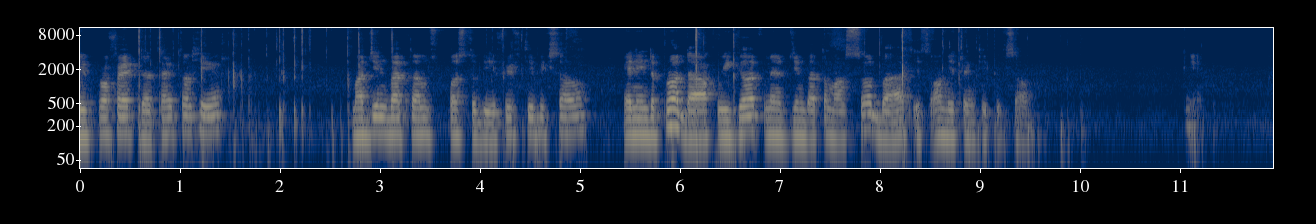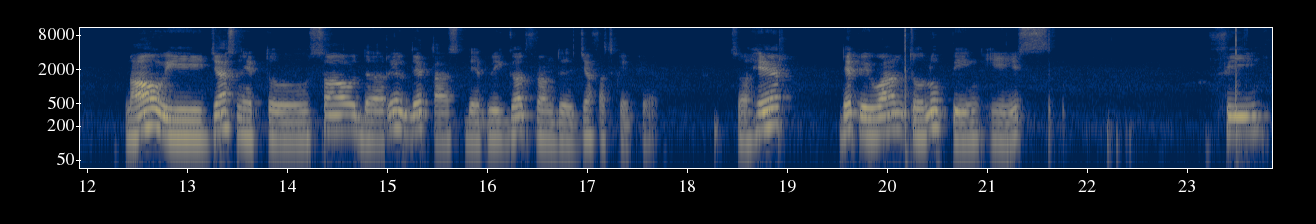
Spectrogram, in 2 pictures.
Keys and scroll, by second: 4.3 super+s, 9.0 super+s, 9.3 super+Tab, 9.5 super+r, 10.9 super+Tab, 13.1 super+Tab, 13.9 super+Tab, 21.9 super+z.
